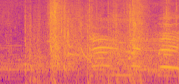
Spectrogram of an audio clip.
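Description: Gunfire in Red Dead Redemption, set in Pike's Basin, comes as several sharp shots mixed with shouting voices and whizzing bullet sounds, moderately loud and close.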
